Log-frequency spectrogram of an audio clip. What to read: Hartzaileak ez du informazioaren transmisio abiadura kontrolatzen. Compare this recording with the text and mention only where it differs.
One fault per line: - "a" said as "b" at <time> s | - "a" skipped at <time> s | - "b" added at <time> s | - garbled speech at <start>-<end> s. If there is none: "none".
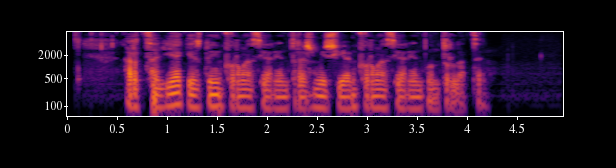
- "abiadura" said as "informazioaren" at 2.8 s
